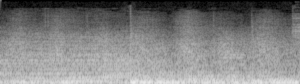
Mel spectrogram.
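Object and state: Nothing is struck.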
